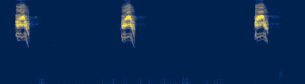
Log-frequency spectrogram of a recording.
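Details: Long-tailed shrike sound played to provoke other shrikes into singing: three loud, rasping, buzzy notes separated by long pauses, with quiet surroundings.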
